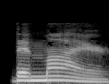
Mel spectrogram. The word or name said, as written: bemirement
